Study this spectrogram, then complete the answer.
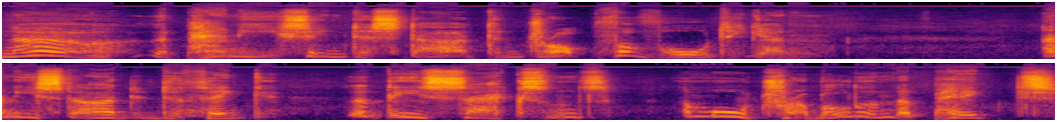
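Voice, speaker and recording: This put-on character voice is raspy and fairly high-pitched, delivered at a fairly slow pace. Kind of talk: conversational storytelling. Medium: read story. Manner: casual, chatty.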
